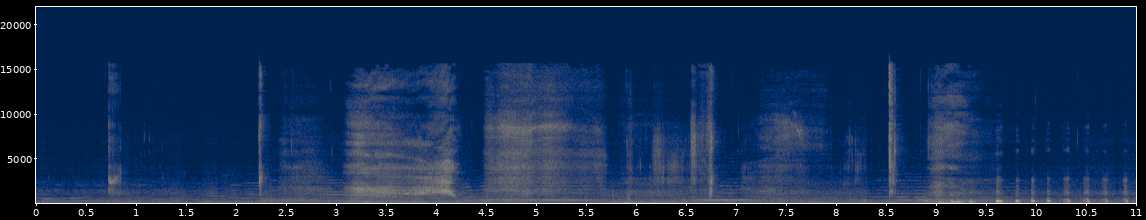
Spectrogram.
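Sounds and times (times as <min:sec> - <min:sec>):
quiet background music: 0:00.0 - 0:11.0
wet lip smacks: 0:00.7 - 0:01.0, 0:02.2 - 0:02.4, 0:06.2 - 0:07.0, 0:08.2 - 0:08.8.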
